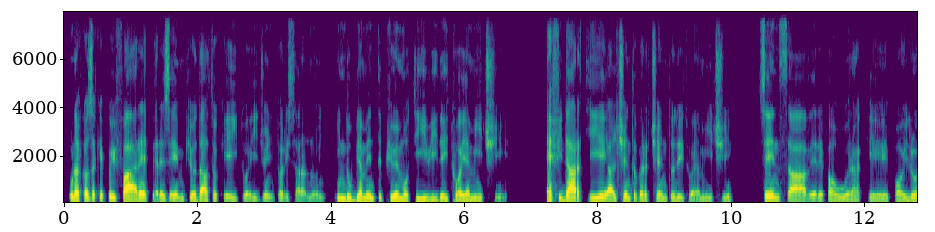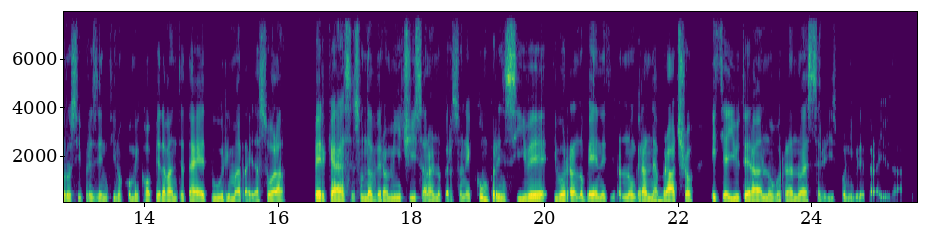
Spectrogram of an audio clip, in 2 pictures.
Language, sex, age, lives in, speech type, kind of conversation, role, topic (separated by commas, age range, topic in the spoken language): Italian, male, 18-19, Italy, conversation, advice, advisor, Come posso comunicare la rottura ad amici e familiari?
